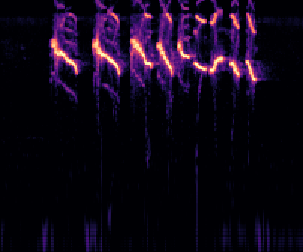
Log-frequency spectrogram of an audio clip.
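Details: Rapid white-eye song intended to make other white-eyes agitated and sing: roughly nine bright, high chirps, each sliding steeply downward, delivered in a tight two-second run.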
